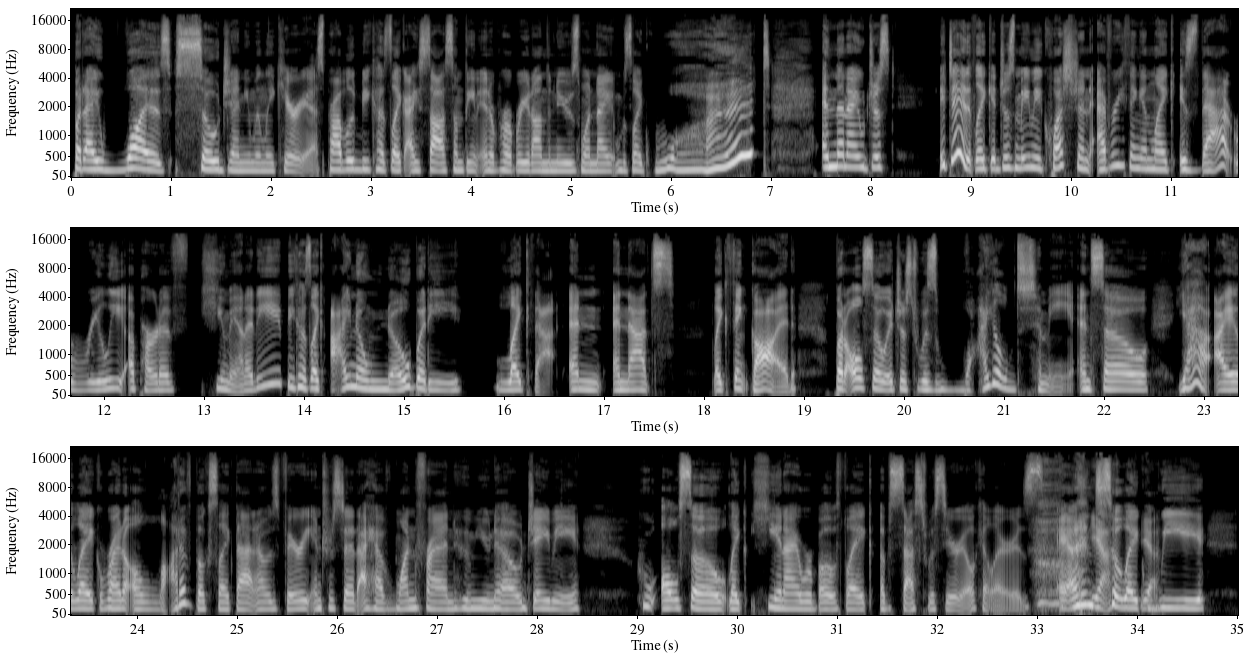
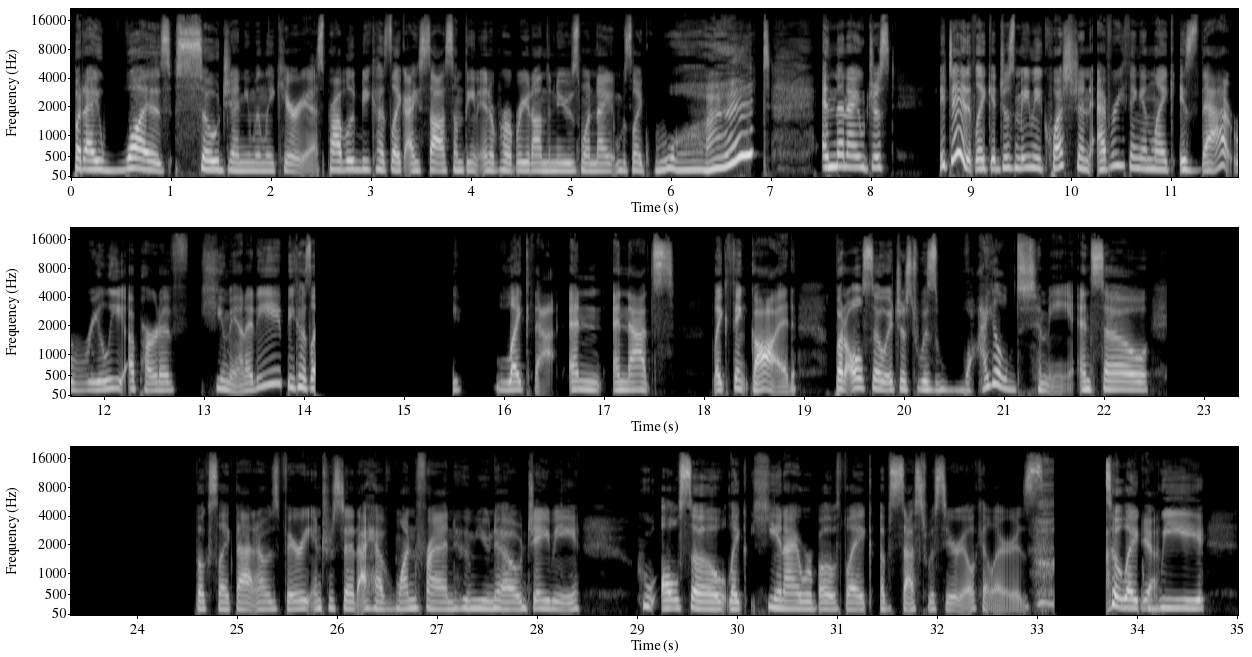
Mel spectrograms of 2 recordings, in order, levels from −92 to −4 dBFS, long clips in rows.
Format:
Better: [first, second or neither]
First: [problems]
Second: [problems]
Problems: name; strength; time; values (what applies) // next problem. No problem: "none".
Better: first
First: none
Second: audio cutting out; at 14 s for 1.5 s, at 23 s for 2 s and at 33 s for 0.5 s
